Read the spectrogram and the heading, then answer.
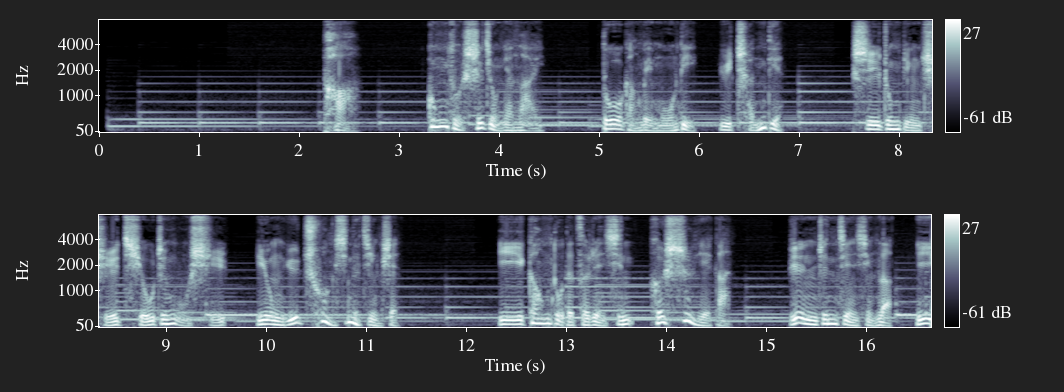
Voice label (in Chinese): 男 人物专题 厚重质感; 抑扬顿挫; 质感磁性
